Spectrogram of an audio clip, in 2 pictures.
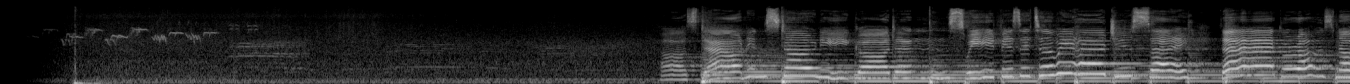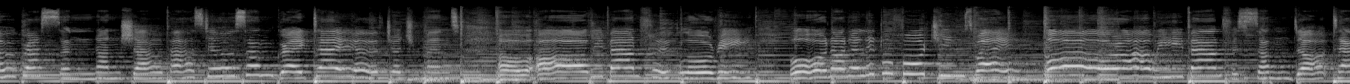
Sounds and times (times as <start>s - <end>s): Environmental noise: 0.2s - 26.6s.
